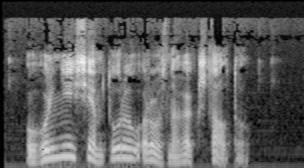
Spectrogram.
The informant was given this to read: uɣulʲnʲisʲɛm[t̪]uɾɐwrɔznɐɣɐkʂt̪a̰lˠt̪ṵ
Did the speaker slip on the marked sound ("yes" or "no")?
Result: no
